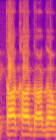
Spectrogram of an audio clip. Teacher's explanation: जैसे क वर्ग में क, ख, ग, घ म ये सारे कंठ का स्पर्श करते हैं। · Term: स्पर्श व्यंजन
